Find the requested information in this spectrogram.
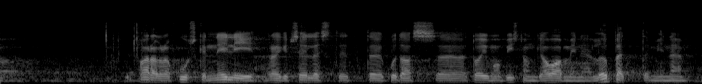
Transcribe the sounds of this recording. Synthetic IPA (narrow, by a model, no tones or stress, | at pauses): pɑɾɑɡ̥rɑfkuːske̞nd̪ne̞lʲiræːɡ̥ib̥se̞lːe̞st̪e̞t̪ːˑkujd̪̥ɑst̪o̞jmub̥ist̪uŋɡiɑvɑminelɤpːˑe̞t̪ːˑɑmine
